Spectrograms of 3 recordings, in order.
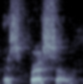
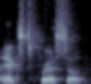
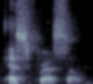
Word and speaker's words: espresso: is just a strongest strongest espresso not not expresso espresso some people have been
